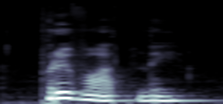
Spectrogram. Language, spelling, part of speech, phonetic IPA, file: Ukrainian, приватний, adjective, [preˈʋatnei̯], Uk-приватний.ogg
- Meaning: private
